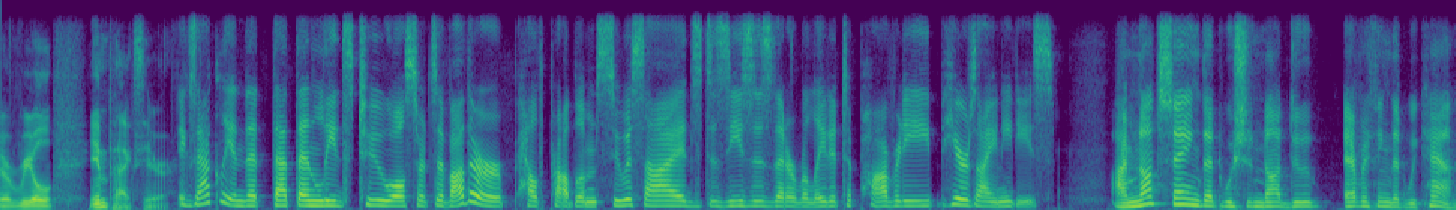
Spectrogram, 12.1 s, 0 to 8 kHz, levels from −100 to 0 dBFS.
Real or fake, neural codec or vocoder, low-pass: real; none; 7.2 kHz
